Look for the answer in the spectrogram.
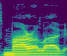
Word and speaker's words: Mar-a-Lago: I never know how to pronounce Mar-a-Lago. Is it like Mar-a-Lago? – I thought you did it quite well.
